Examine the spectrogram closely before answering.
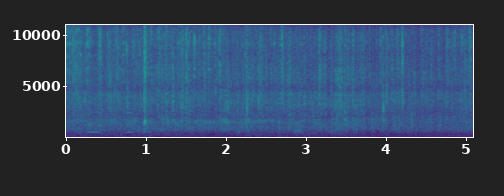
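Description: Bicycles rattle over cobblestones as a pack of riders passes close by.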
